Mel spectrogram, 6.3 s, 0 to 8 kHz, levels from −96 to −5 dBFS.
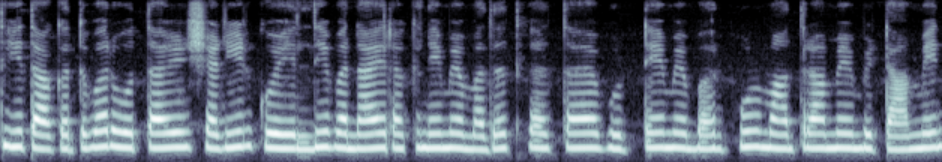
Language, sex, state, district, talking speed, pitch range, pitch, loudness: Hindi, female, Jharkhand, Jamtara, 190 wpm, 260-275 Hz, 270 Hz, -14 LUFS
